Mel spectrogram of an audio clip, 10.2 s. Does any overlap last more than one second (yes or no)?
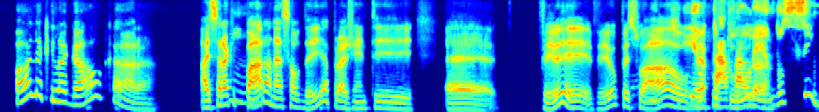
yes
